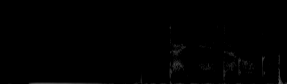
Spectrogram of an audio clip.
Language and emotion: Russian, neutral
